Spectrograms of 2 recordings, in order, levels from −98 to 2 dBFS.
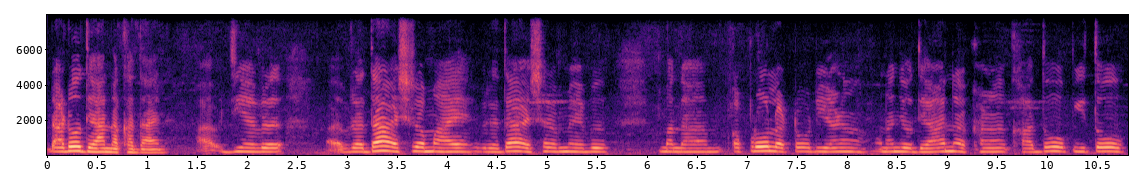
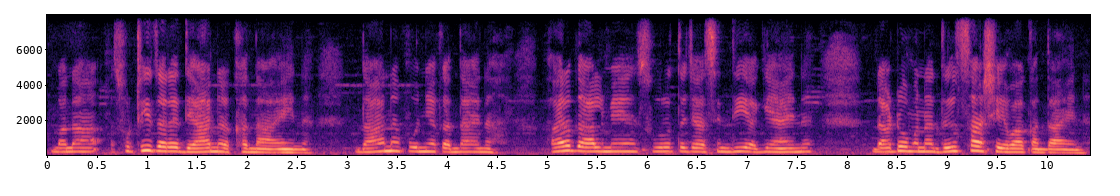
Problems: constant background noise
